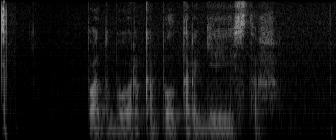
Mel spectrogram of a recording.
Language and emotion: Russian, neutral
